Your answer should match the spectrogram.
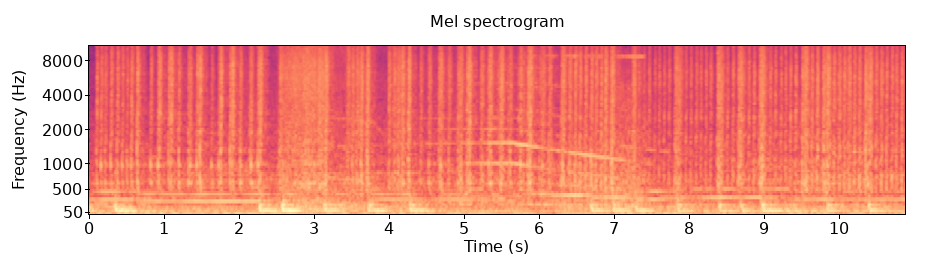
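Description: Orchestral film score driven by rapid military-style snare drumming and drum rolls over sustained low tones, with a falling tone about halfway through.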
